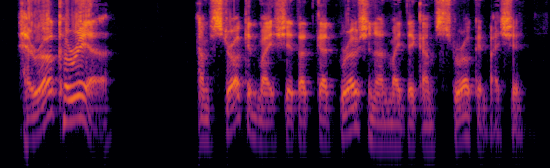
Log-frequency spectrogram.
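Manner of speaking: swooping, sing-song official pitch like a broadcast. Presenting a mock message from the leader: Kim Jong-un impression. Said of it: "Now a message from our leader, Kim Jong-un".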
